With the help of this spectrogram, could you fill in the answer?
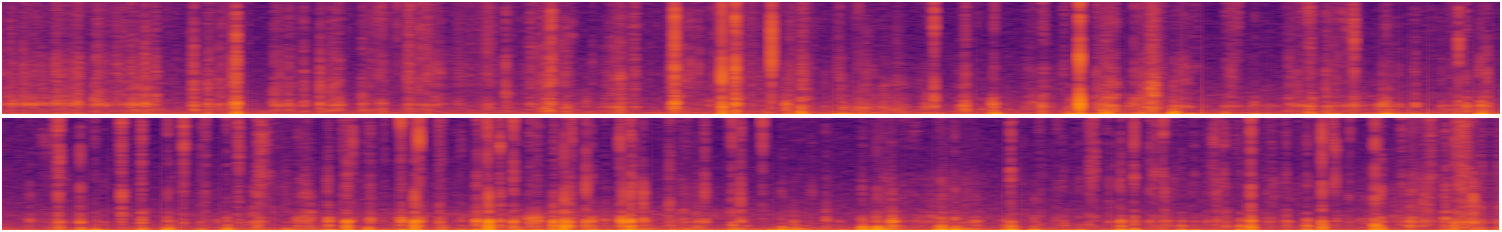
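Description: Fingertips tap and scratch the upper and sole edge of a single empty black leather Mary Jane shoe with a strap, held on its side over carpet. A dense stream of quick, dull, low-pitched taps mixed with soft scratching grows busier and louder after the first few seconds, with each tap dying away almost instantly.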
